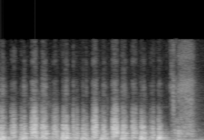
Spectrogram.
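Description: A coin scraping the latex coating off a scratch-off lottery ticket in quick, repeated short strokes.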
